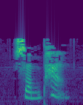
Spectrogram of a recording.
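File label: "审判", Mandarin Chinese; hsk; chinese-flashcards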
